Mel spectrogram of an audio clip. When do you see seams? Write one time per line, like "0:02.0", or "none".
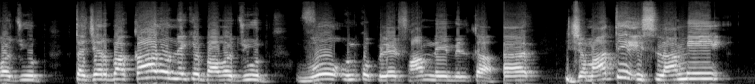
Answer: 0:05.0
